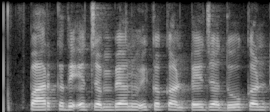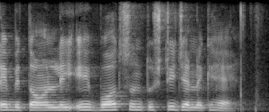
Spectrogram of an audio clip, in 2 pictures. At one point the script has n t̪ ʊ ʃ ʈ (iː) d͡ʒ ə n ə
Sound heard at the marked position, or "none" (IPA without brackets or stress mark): iː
